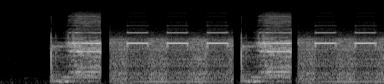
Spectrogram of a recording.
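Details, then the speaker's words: Phoenix BIOS beep code, one long beep then three shorter high beeps repeating twice; indicates the keyboard controller test has failed. "bit code button it's 742 keyboard controller test has failed"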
